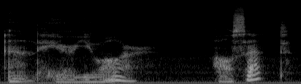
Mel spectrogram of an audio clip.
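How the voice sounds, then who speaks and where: Male performer as courteous vampire apothecary keeper, ASMR roleplay: unhurried, heavily creaky whisper, gentle, formal, quietly amused. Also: medium pitch, sing-song, a little hiss or hum, exaggerated voice. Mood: politely coaxing. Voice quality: breathy whisper with gravelly creak.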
